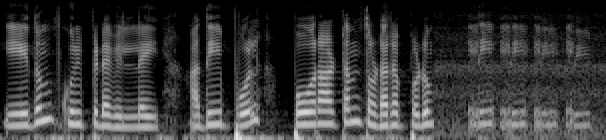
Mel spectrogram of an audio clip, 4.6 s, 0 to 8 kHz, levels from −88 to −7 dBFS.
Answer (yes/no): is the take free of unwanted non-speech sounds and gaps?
no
